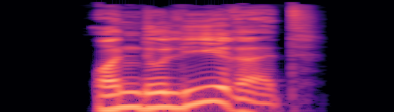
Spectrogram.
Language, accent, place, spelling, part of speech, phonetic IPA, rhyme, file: German, Germany, Berlin, ondulieret, verb, [ɔnduˈliːʁət], -iːʁət, De-ondulieret.ogg
- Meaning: second-person plural subjunctive I of ondulieren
